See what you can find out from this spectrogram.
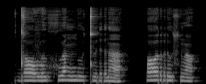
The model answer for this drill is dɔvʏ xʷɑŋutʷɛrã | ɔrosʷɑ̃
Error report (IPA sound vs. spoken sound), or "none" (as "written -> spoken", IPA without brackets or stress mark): ʏ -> ə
